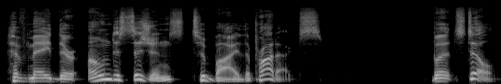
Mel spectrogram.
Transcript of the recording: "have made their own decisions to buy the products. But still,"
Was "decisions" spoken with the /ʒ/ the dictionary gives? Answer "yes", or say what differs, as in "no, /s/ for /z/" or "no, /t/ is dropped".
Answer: yes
